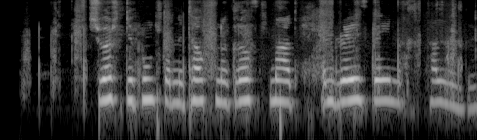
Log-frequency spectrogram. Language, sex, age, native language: Icelandic, male, 18-19, Icelandic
